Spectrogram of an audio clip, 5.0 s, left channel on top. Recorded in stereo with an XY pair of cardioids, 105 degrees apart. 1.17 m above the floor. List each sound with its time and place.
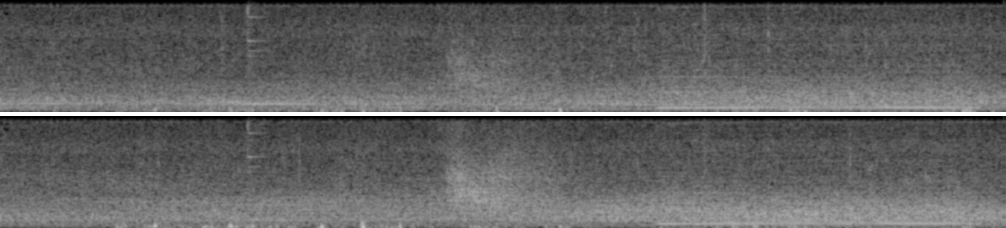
1.2 s tapping: 10° left, 2 m
3.3 s a blender: straight ahead, 2.5 m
